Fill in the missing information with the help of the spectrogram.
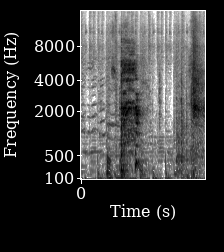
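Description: Someone coughs a couple of times into a show microphone, a harsh, breathy burst followed by a second, weaker cough, with no talking in between.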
